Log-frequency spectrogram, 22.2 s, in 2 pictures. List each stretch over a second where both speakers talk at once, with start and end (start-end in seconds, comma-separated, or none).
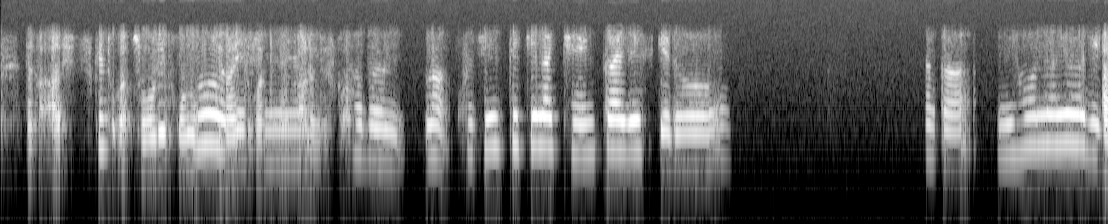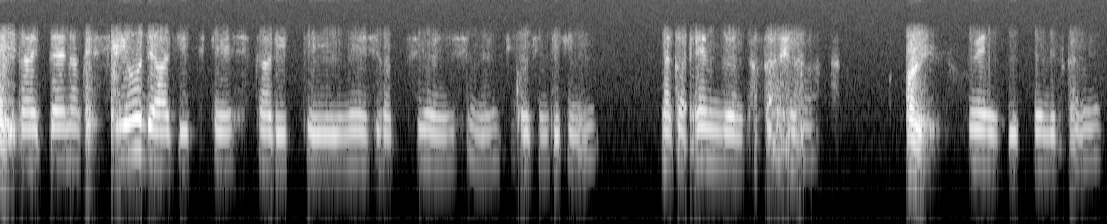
1.6-3.5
